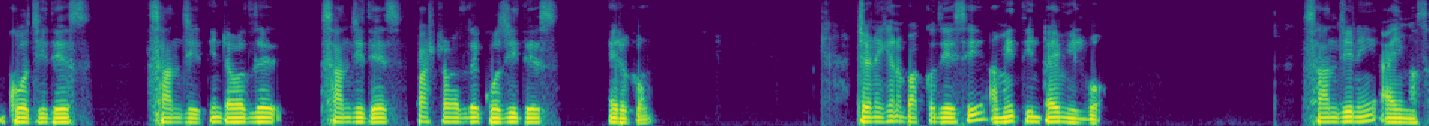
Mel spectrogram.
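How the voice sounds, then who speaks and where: Low, mellow-voiced man teaching slowly. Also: no room sound, highs cut off. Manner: explains step by step, repeats example phrases slowly. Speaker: Japanese language teacher. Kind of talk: recorded vocabulary lesson.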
